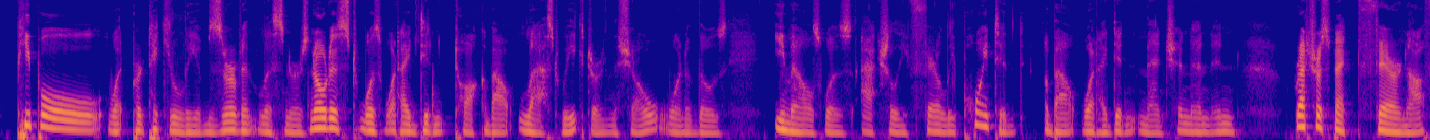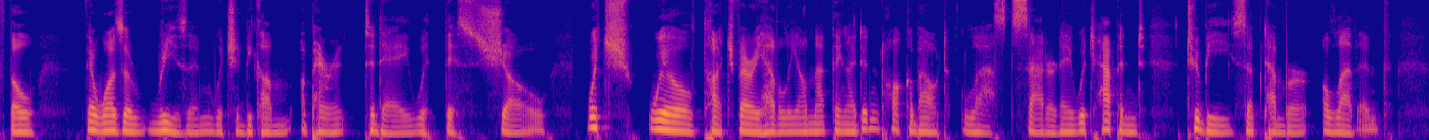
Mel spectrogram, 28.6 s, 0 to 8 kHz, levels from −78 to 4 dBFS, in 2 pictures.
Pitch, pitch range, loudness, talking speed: 120 Hz, 110-130 Hz, -27 LUFS, 145 wpm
